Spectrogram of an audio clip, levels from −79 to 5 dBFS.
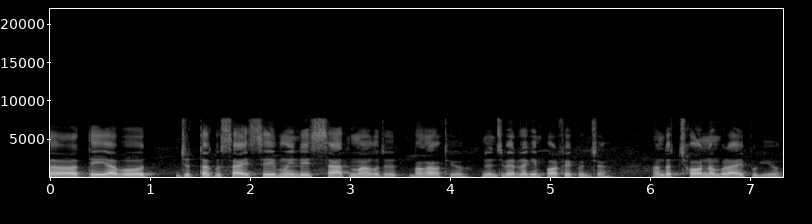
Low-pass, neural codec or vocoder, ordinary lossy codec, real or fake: none; none; none; real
